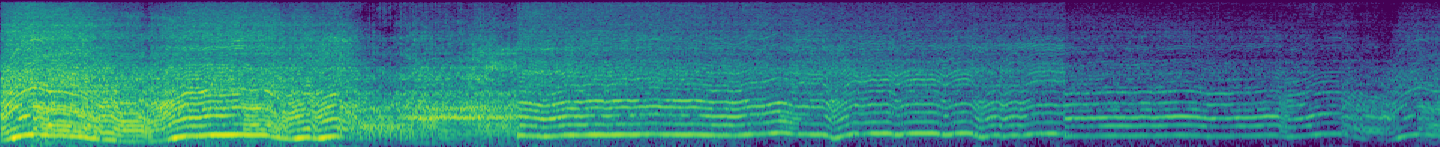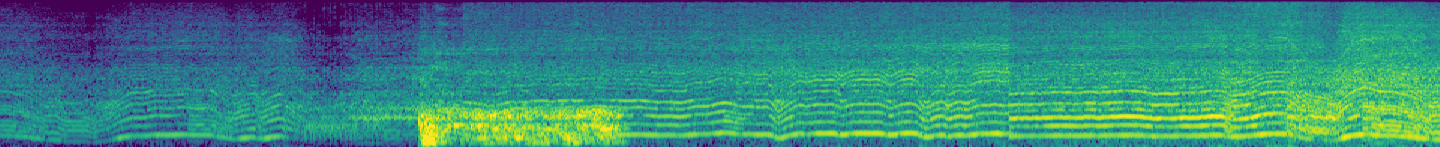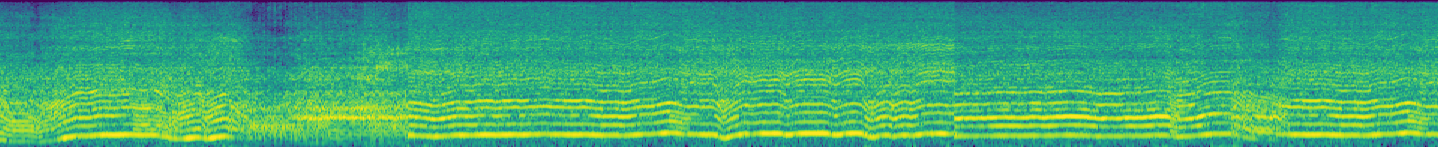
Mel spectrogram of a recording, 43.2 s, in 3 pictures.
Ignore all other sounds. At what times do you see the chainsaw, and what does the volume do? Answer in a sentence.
You can hear the chainsaw from 0.0 to 43.1 s, getting quieter then louder.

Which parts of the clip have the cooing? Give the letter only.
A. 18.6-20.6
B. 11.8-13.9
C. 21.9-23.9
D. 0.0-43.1
A.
